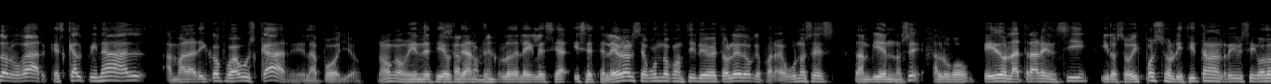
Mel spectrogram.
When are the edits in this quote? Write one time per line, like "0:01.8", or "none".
0:08.5
0:11.0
